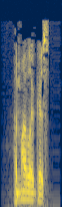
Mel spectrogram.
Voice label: "homologous", English; adjectives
